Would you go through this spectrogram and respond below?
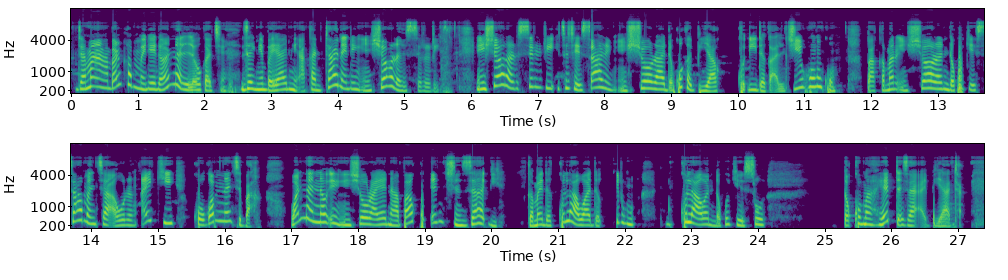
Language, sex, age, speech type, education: Hausa, female, 15-29, spontaneous, primary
